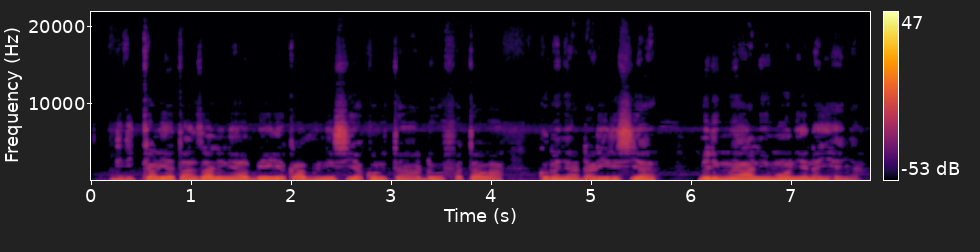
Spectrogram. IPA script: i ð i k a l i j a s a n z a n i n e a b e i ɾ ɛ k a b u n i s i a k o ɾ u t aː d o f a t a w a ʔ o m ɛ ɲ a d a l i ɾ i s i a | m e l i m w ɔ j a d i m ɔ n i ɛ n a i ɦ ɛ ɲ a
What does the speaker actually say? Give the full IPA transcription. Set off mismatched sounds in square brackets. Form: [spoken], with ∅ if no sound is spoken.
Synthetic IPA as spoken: i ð i k a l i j a [t] a n z a n i n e a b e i ɾ ɛ k a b u n i s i a k o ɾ u t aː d o f a t a w a [k] o m ɛ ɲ a d a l i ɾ i s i a | m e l i m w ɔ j a [n] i m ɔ n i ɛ n a i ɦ ɛ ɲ a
